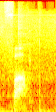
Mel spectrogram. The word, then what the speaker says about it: pho: Is it like pho, pho, pho? You know? It's pronounced like pho.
